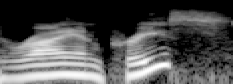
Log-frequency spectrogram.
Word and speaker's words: Ryan Preece: I apologize, Ryan Preece.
